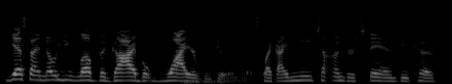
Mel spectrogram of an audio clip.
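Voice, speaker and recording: A woman around thirty with an American accent and a slightly low, bright, forceful voice. She talks as a podcast host in casual, emphatic, slangy language, recorded close and dry. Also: brisk, no room sound. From United States. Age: late 20s to early 30s. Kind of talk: casual panel chat.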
